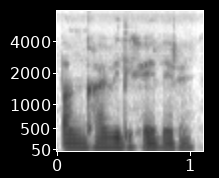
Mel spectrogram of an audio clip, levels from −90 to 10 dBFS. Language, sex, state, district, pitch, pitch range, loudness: Hindi, male, Arunachal Pradesh, Papum Pare, 95 Hz, 90-100 Hz, -20 LUFS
